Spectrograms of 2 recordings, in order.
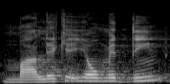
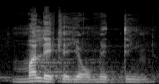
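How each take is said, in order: First: مالک with a long "maa" after the m, recited slowly; مالک یوم الدین, stretching the first vowel of مالک as in recitation; Quranic recitation reading. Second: ملک said short as "malik", with no long vowel after the m, recited slowly; ملک یوم الدین, clipping the first vowel of ملک short; Quranic recitation reading. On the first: Teacher demonstrating the first reading of Surah Fatiha, slow recitation. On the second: Teacher demonstrating the second reading of Surah Fatiha, slow recitation. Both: Shown as a demonstration. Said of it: "قاریان اعظام دو طرح سے اس کو پڑھتے ہیں".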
